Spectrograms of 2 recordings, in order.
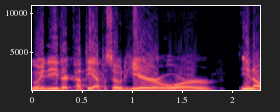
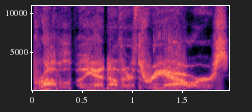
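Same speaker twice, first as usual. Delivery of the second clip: hushed, breathy whisper. Voicing a character answering a message from inside a meeting: whispering reply. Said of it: "all you just hear is a whisper back".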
